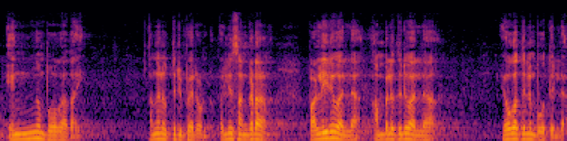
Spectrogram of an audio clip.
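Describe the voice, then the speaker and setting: Preaching man in an echoey hall. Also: mid-range voice. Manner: call-and-response preaching, asks the congregation to repeat verses aloud. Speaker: pastor. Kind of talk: sermon. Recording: echoey hall with faint ambient noise.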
